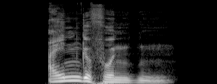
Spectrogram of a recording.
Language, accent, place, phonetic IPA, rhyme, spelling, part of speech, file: German, Germany, Berlin, [ˈaɪ̯nɡəˌfʊndn̩], -aɪ̯nɡəfʊndn̩, eingefunden, verb, De-eingefunden.ogg
- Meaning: past participle of einfinden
